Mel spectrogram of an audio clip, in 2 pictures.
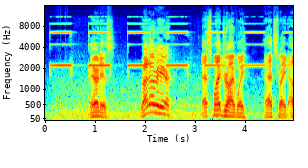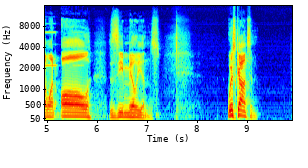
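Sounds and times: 
armored truck reversing alarm beeping: 0.0s - 5.6s
speech: 0.9s - 7.3s, 8.6s - 9.2s.

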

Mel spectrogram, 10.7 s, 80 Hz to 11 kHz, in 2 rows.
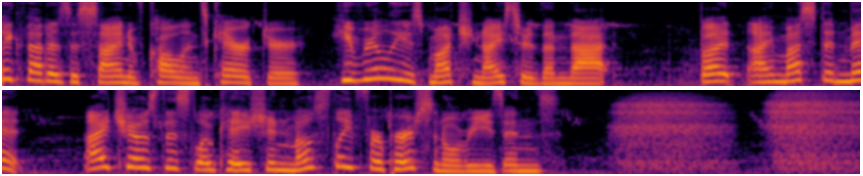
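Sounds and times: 
speech: 0.0s - 10.4s
deep breath of fresh air in through the nose: 9.2s - 10.7s.

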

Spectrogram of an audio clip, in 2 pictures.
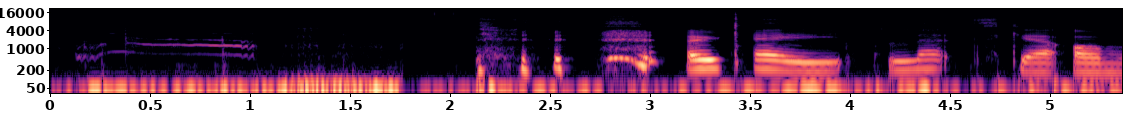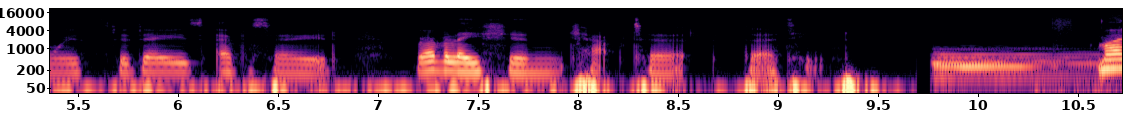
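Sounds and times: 
female cat meowing with a wavering tone: 0.1s - 1.2s
speech: 2.3s - 9.9s.

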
